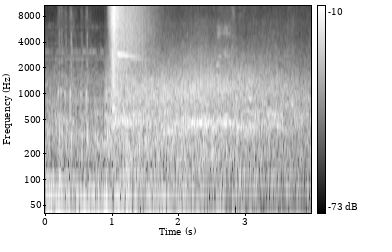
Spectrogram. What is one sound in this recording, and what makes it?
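A firework rocket launches with a sharp whoosh.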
